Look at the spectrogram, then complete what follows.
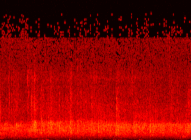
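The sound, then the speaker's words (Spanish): A church audience applauds steadily for the Lord for the life of their pastor, many hands clapping in a dense, even wash of sound that holds a constant loudness throughout, with no voices standing out above it. “Damos un aplauso al Señor por la vida de nuestro pastor”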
